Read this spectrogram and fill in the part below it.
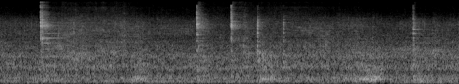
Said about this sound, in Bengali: এখন দিয়ে দিচ্ছি চিকেনটা আগে থেকে পরিষ্কার করে দিয়েছি ভালো মতন এখন চিকেন কষাতে থাকবো কিছুক্ষণ ধরে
